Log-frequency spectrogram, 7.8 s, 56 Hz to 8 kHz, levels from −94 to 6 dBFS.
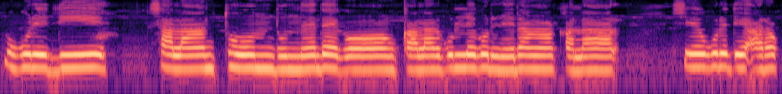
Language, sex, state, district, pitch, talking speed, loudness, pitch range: Chakma, female, Tripura, West Tripura, 220 Hz, 100 wpm, -11 LUFS, 210-225 Hz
